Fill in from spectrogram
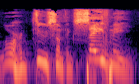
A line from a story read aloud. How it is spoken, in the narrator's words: cried out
